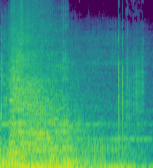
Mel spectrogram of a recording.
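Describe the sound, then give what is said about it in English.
A huge, rumbling monster roar bursts out loud, a deep guttural blast with a breathy rush of air that fades over about three seconds, ending in a few rattling clicks. “As this blast of air is just coming past you from this roar.”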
